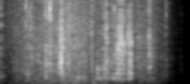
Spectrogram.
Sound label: aug firemode, weapons; STALKER; IWP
